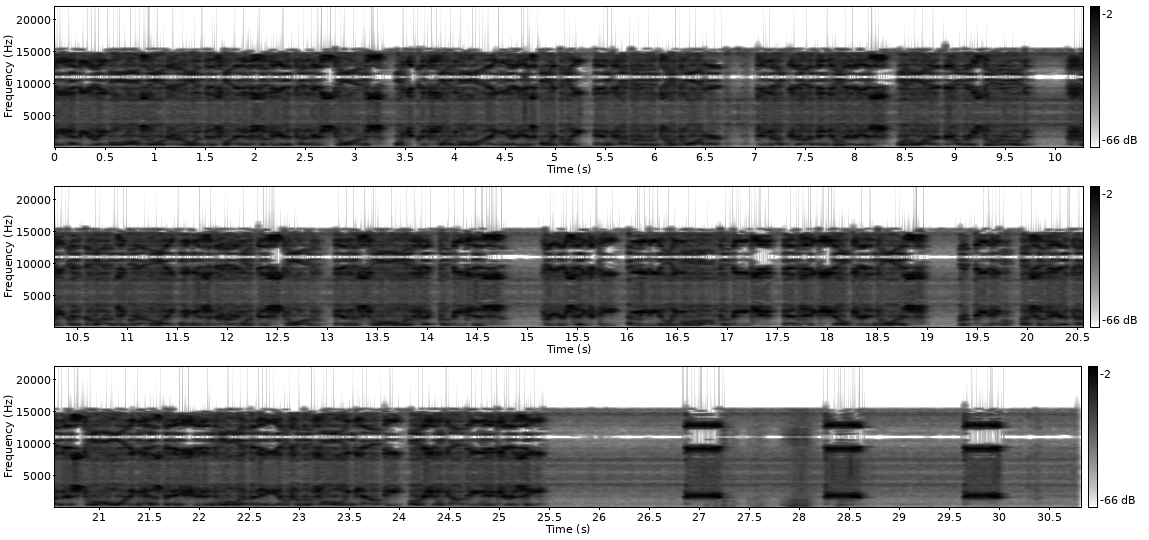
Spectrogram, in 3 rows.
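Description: A voice reading a National Weather Service weather radio broadcast, heard through a small radio speaker with a thin, narrow sound. The voice stops about 25 seconds in, leaving a low hiss and a few short blips near the end.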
